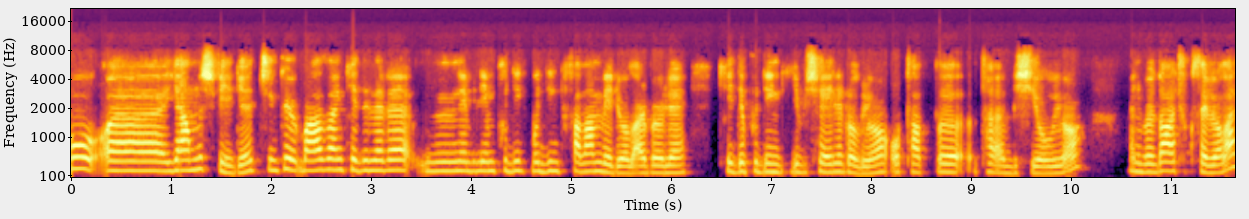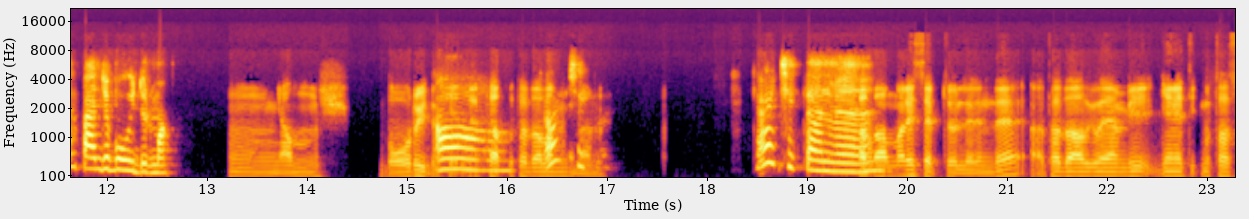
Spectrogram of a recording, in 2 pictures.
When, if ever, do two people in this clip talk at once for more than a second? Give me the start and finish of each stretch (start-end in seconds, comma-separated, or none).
15.3-17.0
